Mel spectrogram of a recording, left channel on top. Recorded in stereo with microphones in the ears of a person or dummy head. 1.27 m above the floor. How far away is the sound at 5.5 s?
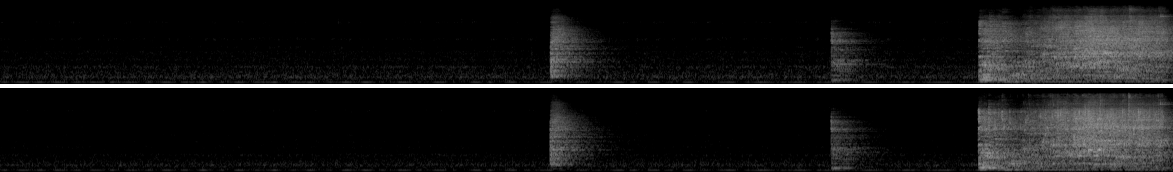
About 2.0 m.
